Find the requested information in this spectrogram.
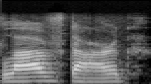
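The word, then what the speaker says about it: lámh dhearg: suggestive one it was the lam dairg pronounced lav darg meaning the red hand it was the insignia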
